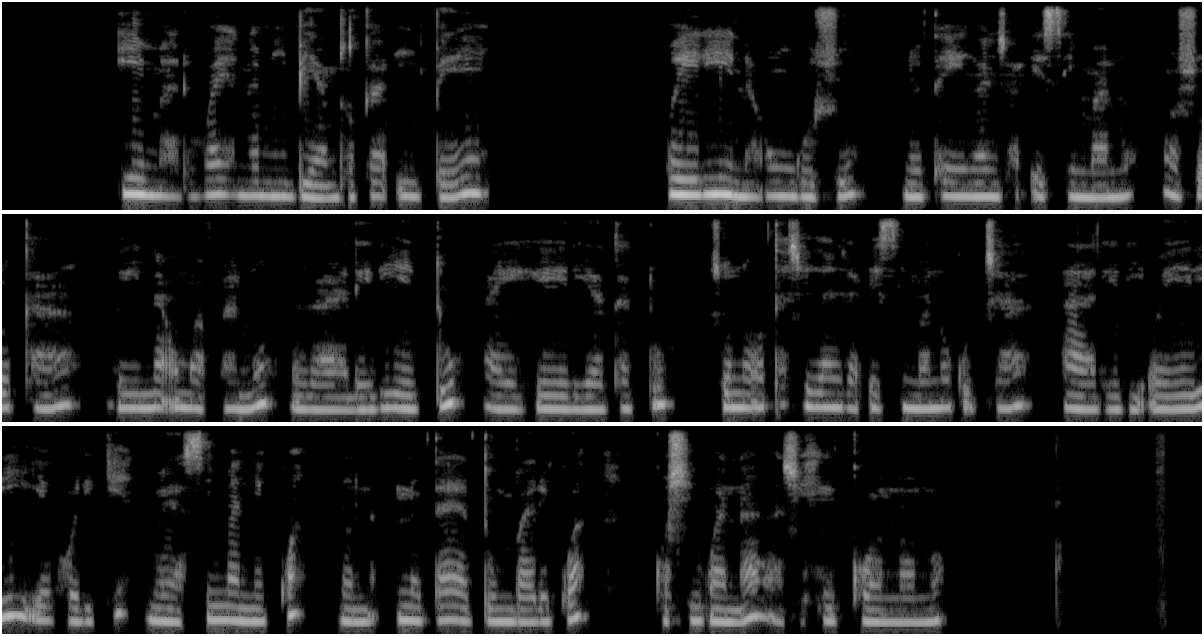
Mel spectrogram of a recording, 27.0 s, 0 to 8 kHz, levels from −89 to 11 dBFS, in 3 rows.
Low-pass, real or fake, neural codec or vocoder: 7.2 kHz; real; none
